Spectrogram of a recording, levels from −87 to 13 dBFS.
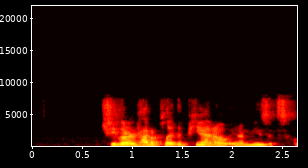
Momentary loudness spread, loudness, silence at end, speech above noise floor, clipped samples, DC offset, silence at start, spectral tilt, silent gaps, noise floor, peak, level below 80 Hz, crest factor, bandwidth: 7 LU; -18 LUFS; 0.15 s; 59 dB; under 0.1%; under 0.1%; 0.7 s; -6.5 dB/octave; none; -77 dBFS; -4 dBFS; -64 dBFS; 16 dB; 7.8 kHz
